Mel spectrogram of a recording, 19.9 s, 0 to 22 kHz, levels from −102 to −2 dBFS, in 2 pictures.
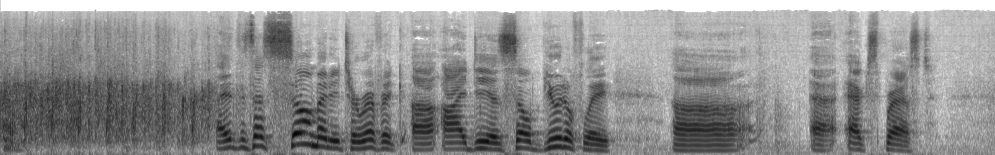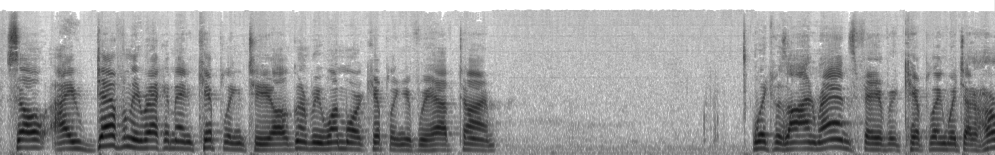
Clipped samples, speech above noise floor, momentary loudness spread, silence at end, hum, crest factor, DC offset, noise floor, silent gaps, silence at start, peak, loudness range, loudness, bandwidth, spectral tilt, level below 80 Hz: under 0.1%; 33 dB; 8 LU; 0 s; none; 14 dB; under 0.1%; -49 dBFS; none; 0 s; -4 dBFS; 7 LU; -17 LUFS; 16.5 kHz; -4 dB/octave; -52 dBFS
